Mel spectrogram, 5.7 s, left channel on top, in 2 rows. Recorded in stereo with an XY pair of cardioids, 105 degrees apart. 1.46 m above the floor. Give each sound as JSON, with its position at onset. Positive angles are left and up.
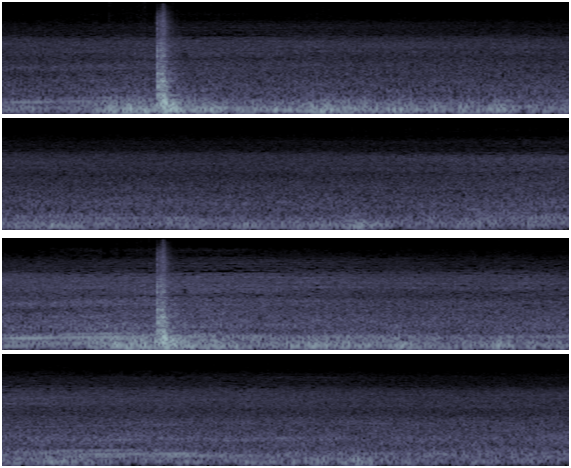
{"t": 0.8, "sound": "a door slam", "azimuth_deg": 0}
